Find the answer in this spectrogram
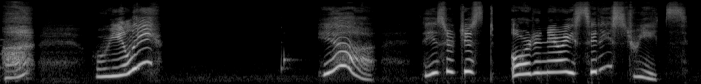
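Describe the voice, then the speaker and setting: Squeaky, very high little fairy girl. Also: huge pitch swings, takes it slowly, noisy background, full character voice. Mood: puzzled. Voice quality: squeaky, childlike. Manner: exclaiming, speaks of self in third person. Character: tiny excitable floating fairy companion, childlike girl. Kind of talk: video game voice acting.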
